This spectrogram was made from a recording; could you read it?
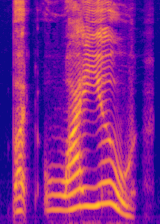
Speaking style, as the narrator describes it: Gasping in the escaping air, strangling

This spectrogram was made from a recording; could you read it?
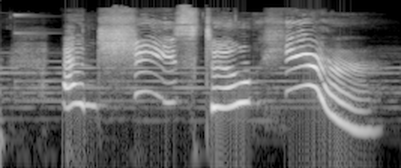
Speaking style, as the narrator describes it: squeaked the baby bear

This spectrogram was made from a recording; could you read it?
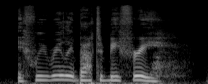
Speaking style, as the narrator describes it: Miss Maddie began in a shaky voice

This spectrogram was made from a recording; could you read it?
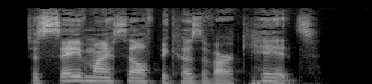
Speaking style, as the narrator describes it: Mayumi cried

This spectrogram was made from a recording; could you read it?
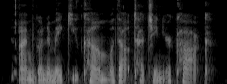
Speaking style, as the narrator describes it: growled Cass

